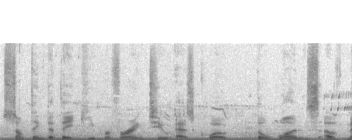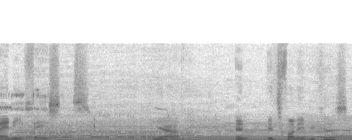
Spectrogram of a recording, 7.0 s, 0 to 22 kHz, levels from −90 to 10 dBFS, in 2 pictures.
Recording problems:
electrical hum; loud; throughout; 60 Hz, 7 dB below the speech

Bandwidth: 15 kHz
